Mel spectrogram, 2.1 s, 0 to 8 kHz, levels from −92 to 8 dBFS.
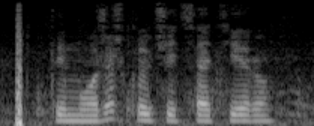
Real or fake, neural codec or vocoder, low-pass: real; none; 7.2 kHz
